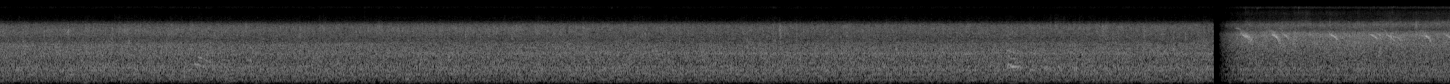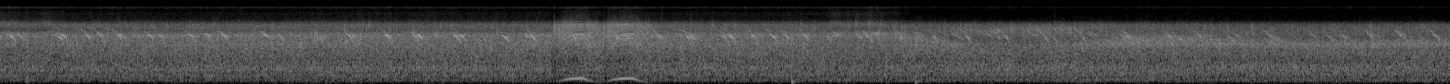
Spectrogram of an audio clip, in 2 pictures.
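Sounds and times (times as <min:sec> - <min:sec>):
heavy rain on roof: 0:00.0 - 0:20.0
short high chirps: 0:20.0 - 0:21.2.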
